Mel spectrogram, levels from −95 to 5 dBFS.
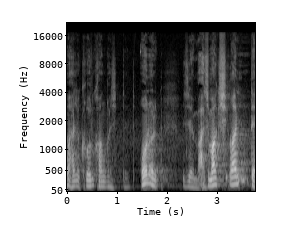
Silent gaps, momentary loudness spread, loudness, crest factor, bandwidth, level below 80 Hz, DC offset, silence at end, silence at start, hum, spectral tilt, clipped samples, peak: none; 18 LU; -26 LUFS; 24 dB; 17 kHz; -76 dBFS; under 0.1%; 0 s; 0 s; none; -4.5 dB/octave; under 0.1%; -4 dBFS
